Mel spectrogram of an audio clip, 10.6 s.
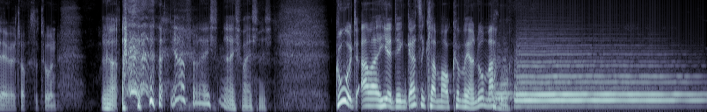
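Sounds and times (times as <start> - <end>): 
speech: 0.0 - 8.6
laughter: 1.6 - 3.0, 7.4 - 7.8
horn blast: 7.4 - 10.6.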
